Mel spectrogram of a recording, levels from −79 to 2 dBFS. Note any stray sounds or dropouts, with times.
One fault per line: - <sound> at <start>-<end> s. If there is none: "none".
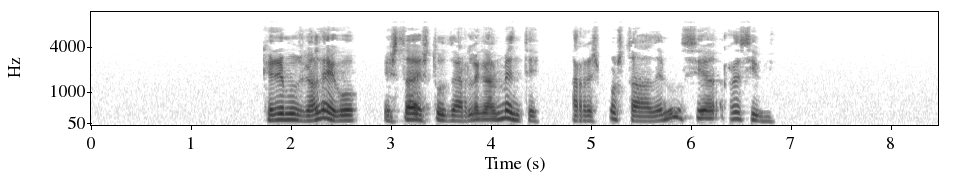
none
